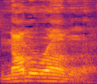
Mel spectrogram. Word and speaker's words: Nomarama: far in this interval oh so am i pronouncing or is it nama Rama no correct nama Rama okay all right so this is jor-el of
